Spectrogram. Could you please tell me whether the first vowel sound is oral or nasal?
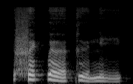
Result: oral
